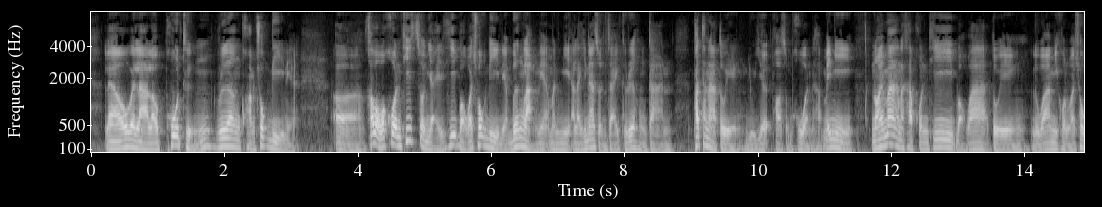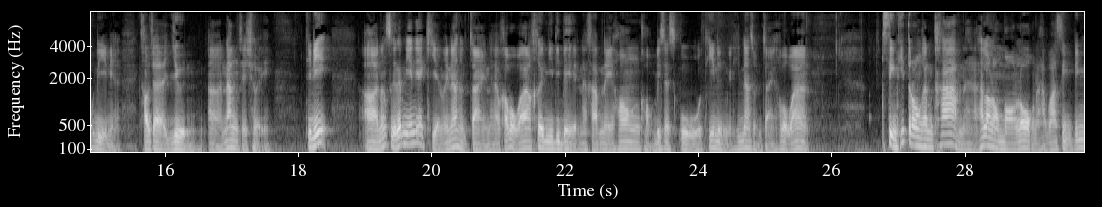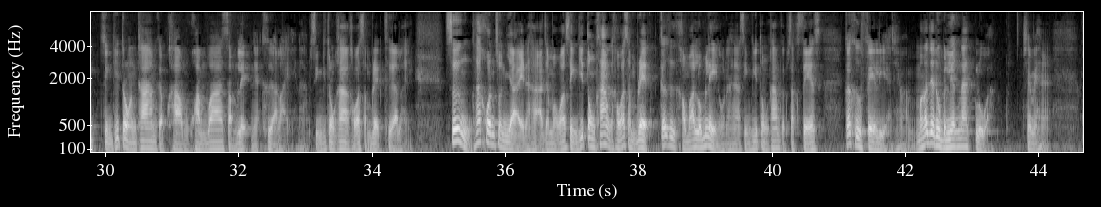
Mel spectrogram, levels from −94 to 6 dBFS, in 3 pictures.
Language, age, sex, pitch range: Thai, 20-39, male, 90-120 Hz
